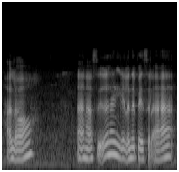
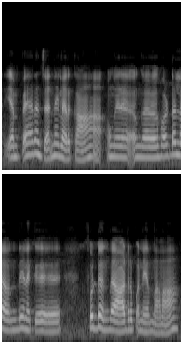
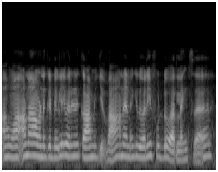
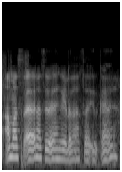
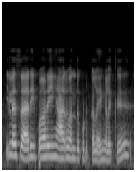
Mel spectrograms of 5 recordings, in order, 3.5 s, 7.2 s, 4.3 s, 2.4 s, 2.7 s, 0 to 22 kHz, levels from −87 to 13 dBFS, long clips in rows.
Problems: none marked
